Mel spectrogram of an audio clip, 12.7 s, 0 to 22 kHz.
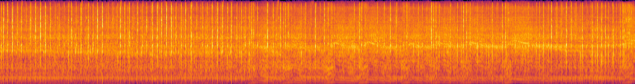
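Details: Husqvarna 460 chainsaw damaged by cheap 2-cycle oil, now with a brand-new piston, cylinder and air filter: a crisp two-stroke buzz revs up and drops back cleanly several times without bogging. The engine runs healthy.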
